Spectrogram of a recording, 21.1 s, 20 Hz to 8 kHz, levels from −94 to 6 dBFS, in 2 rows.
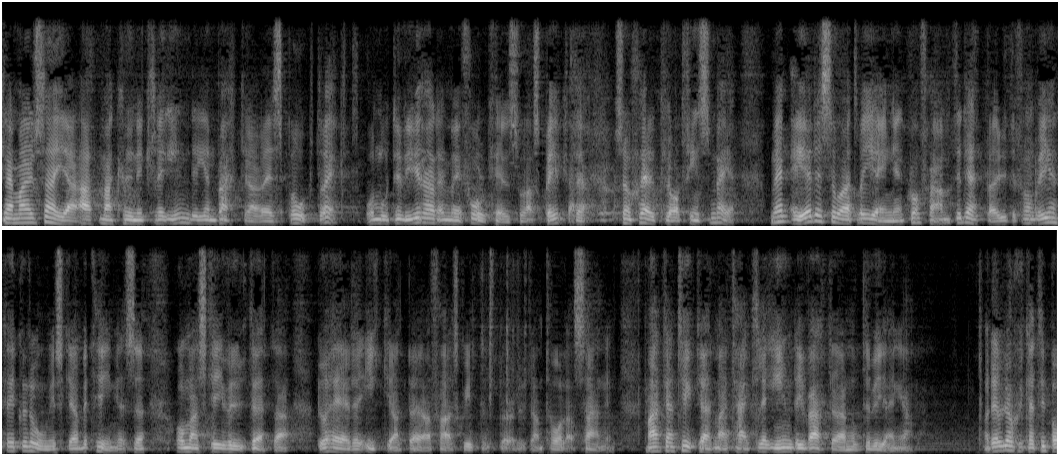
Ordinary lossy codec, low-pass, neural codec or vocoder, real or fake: none; 7.2 kHz; codec, 16 kHz in and 24 kHz out, 1.1 kbps, FireRedTTS-2 codec; fake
